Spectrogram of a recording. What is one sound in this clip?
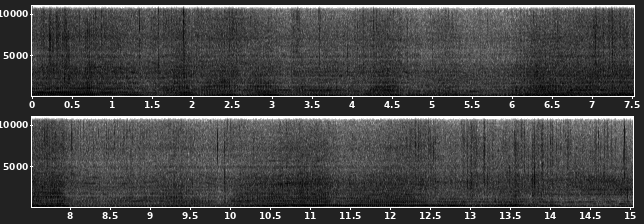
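A small motor whines and revs up and down.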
